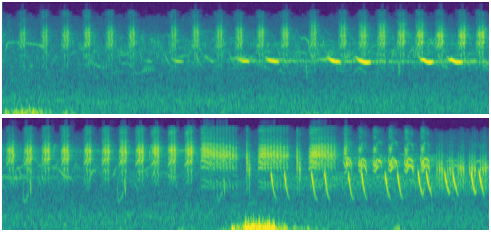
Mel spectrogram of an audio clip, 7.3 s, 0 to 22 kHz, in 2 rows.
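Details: Sedge warbler song recorded at Ilmatsalu, 26 May 2017: a fast, dry chattering stream of clicks with a short run of repeated slurred notes, then harsher rapid stutters; one low thump midway.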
